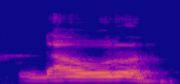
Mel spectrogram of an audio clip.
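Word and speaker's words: دَوْرٌ: Daurun. Oh, Daurun. Daurun. Iya. Asli aslinya dia seperti biasa ya, dia ee marfu atau domah gitu ya. Jadi dibacanya daurun.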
